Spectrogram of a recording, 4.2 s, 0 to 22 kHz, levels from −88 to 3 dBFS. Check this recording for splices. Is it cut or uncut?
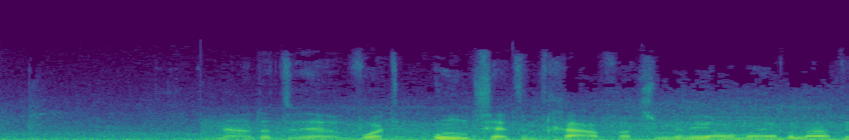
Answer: cut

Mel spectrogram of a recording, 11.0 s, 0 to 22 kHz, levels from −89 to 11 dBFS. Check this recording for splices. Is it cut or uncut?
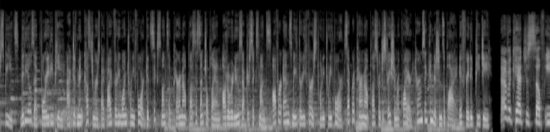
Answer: cut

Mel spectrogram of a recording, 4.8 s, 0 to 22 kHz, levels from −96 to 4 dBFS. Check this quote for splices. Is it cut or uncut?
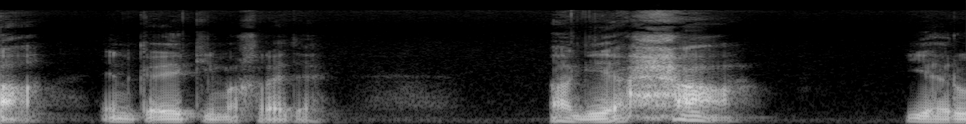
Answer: uncut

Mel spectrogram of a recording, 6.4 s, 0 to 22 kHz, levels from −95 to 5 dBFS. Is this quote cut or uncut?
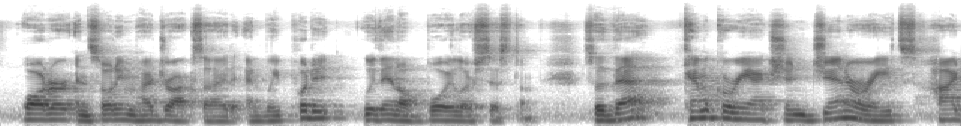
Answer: uncut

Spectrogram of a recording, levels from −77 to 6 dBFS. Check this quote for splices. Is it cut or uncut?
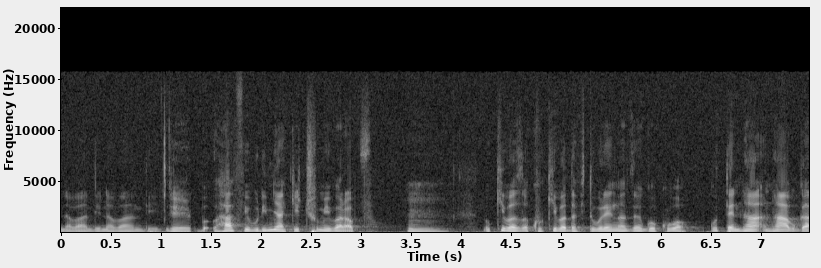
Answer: cut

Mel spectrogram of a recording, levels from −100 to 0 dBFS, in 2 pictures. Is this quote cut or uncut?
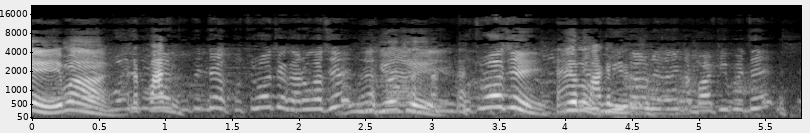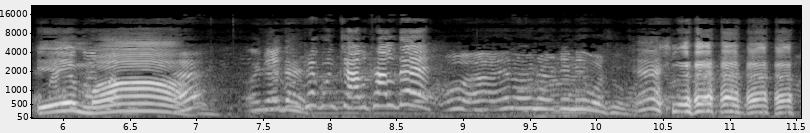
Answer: uncut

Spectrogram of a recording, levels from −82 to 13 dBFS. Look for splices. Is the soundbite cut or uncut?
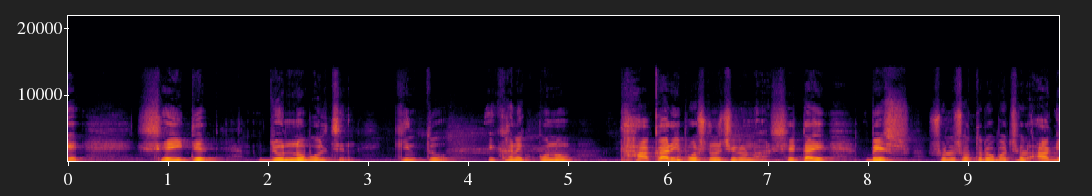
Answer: uncut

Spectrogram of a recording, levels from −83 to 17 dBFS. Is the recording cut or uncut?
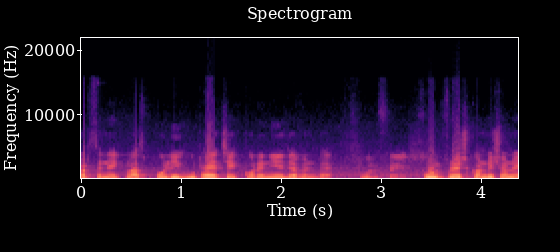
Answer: uncut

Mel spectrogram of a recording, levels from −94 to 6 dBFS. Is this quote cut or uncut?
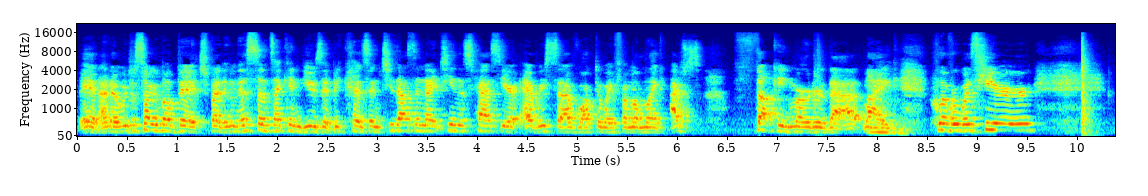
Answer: uncut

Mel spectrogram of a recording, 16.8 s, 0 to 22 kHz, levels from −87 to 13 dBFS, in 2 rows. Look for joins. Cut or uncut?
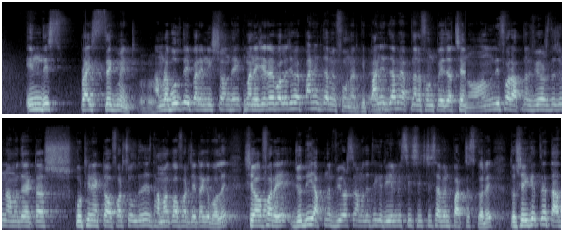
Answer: cut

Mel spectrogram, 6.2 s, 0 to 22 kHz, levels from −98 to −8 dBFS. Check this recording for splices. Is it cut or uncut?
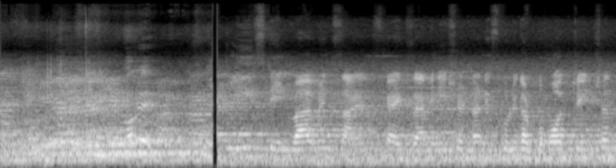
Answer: cut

